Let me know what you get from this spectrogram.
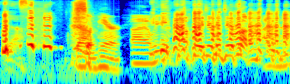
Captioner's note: laughing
